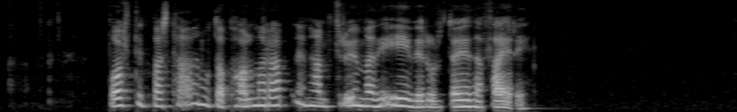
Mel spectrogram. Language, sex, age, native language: Icelandic, female, 50-59, Icelandic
